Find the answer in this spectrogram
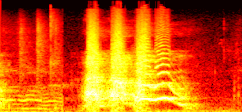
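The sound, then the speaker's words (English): A dog lets out a quick run of four loud, sharp barks, preceded by a softer, higher whining sound. “What's life like with three dogs?”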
